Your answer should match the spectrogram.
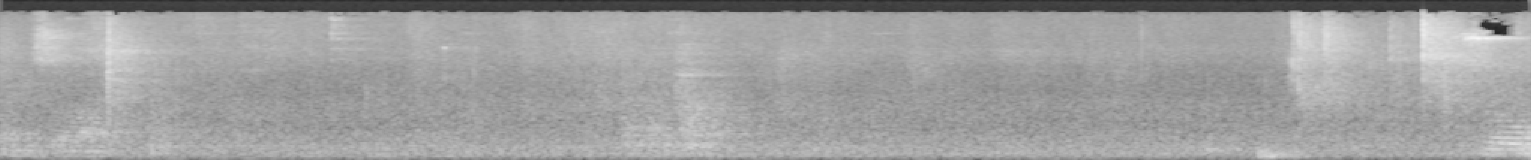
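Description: Quiet hall with a few brief, soft spoken words; near the end, sheets of paper rustle as they are handled.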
